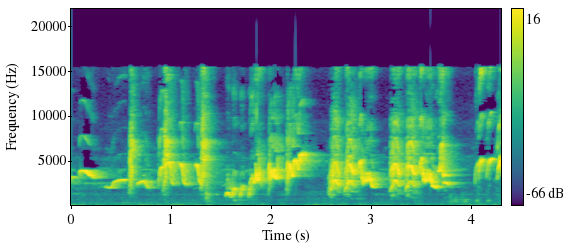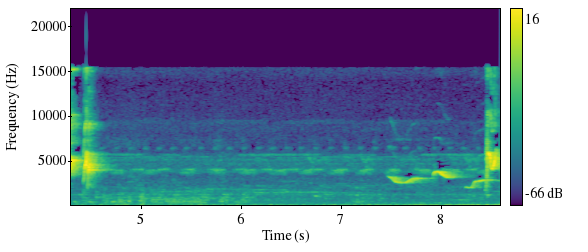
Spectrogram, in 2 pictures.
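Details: Oriental magpie-robin from the wild, now kept in a cage in Thailand, singing a rich run of loud whistled and buzzy phrases for four seconds, sweeping between high and mid pitch, then quiet with soft distant notes and a final whistle.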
